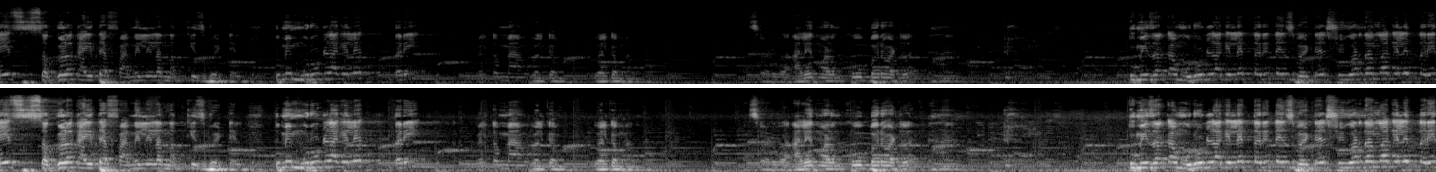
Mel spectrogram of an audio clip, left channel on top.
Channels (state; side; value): quieter; left; 18.2 dB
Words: सगळं काही त्या फॅमिलीला नक्कीच भेटेल. तुम्ही मुरुडला गेलेत तरी वेलकम मॅम, वेलकम मॅम, आलेत मॅडम, खूप बरं वाटलं. तुम्ही जर का मुरुडला गेलेत तरी तेच भेटेल, श्रीवर्धनला गेलेत तरी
